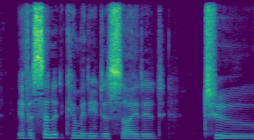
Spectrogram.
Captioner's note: speaking French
